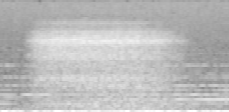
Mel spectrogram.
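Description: A single deep breath drawn in through the nose during a guided breathing exercise, a steady airy rush lasting about a second and a half, fairly quiet, with no talking.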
